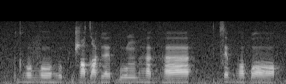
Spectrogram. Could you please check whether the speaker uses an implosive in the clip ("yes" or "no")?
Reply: yes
